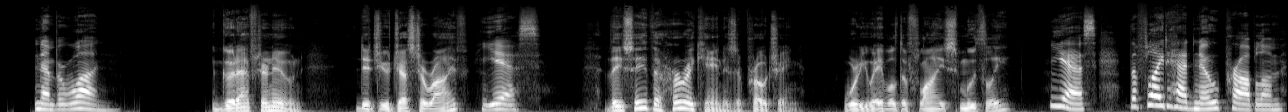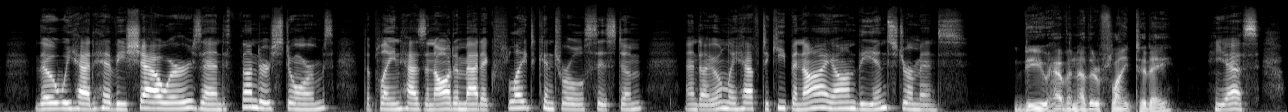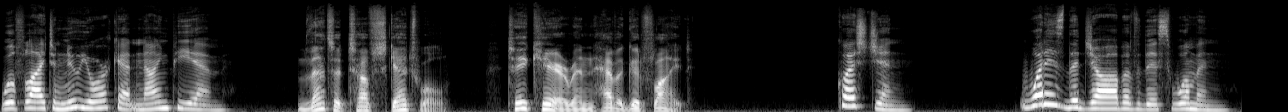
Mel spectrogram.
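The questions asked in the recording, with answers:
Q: What is the job of this woman?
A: She is a pilot.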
